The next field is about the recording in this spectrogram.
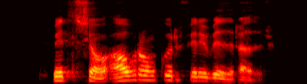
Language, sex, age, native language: Icelandic, male, 40-49, Icelandic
